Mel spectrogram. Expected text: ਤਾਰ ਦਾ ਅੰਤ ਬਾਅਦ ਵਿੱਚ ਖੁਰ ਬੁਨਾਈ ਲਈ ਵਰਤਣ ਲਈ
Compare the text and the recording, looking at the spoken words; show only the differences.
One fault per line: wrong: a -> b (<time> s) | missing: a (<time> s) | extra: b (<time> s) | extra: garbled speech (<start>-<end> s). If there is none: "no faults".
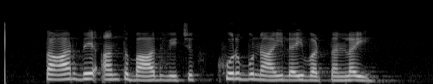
wrong: ਦਾ -> ਦੇ (0.8 s)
